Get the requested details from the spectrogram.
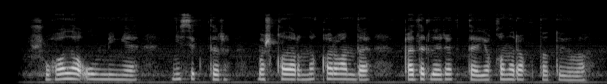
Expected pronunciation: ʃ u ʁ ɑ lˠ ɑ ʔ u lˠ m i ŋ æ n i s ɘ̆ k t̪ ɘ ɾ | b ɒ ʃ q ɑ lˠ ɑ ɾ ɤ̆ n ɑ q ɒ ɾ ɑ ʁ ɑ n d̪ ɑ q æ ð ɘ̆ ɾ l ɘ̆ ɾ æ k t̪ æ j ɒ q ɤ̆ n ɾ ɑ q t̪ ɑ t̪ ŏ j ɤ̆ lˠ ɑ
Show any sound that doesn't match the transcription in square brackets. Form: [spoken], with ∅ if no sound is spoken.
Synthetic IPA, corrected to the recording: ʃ u ʁ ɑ lˠ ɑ ʔ u lˠ m i ŋ æ n i s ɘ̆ k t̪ ɘ ɾ | b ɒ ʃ q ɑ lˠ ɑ ɾ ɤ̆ n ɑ q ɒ ɾ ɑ ʁ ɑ n d̪ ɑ q æ ð ɘ̆ ɾ l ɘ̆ ɾ æ k t̪ æ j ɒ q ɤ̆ n ɾ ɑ q t̪ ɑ t̪ ŏ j ɤ̆ lˠ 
